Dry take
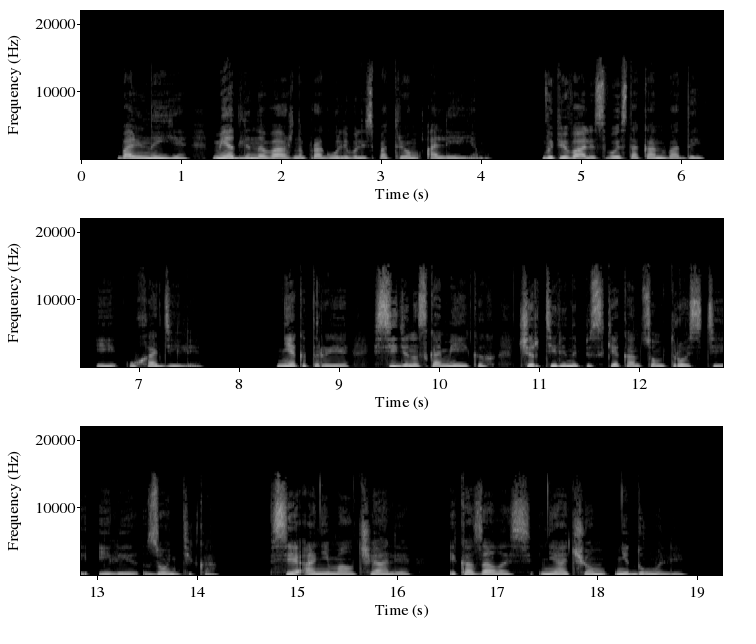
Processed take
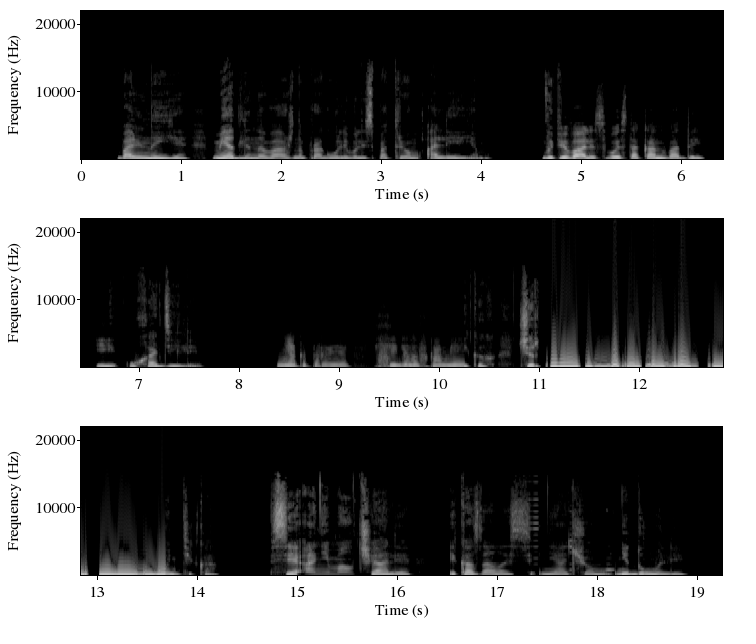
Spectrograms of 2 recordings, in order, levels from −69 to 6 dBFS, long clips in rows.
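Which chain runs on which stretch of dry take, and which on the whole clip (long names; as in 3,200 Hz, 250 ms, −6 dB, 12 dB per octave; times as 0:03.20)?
0:01.64–0:03.53: high-shelf EQ 6,300 Hz +4 dB + downward compressor 3 to 1, threshold −26 dBFS
0:04.80–0:06.70: low-pass filter 5,400 Hz 24 dB per octave + dynamic equaliser 540 Hz, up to +5 dB, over −33 dBFS, Q 0.72
0:07.57–0:10.25: lower of the sound and its delayed copy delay 0.66 ms + Bessel low-pass filter 2,300 Hz, order 4 + ring modulation 160 Hz
0:11.01–0:13.68: Butterworth low-pass 630 Hz + single-tap delay 342 ms −20.5 dB + leveller curve on the samples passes 5
0:14.99–0:15.75: high-pass filter 1,100 Hz + high-shelf EQ 7,700 Hz +9 dB
0:16.80–0:18.25: noise gate −53 dBFS, range −20 dB + tuned comb filter 860 Hz, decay 0.26 s, mix 70% + level that may fall only so fast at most 25 dB per second
whole clip: no processing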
